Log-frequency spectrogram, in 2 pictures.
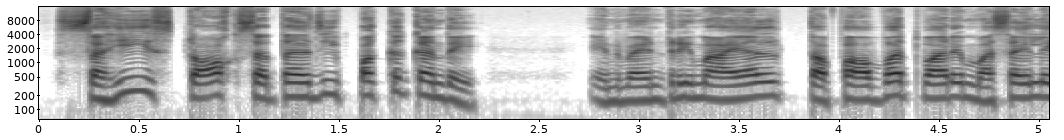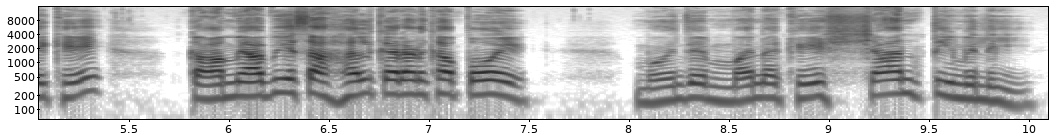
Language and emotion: Sindhi, happy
